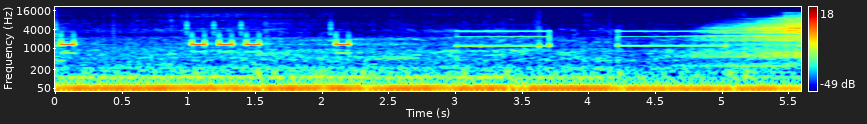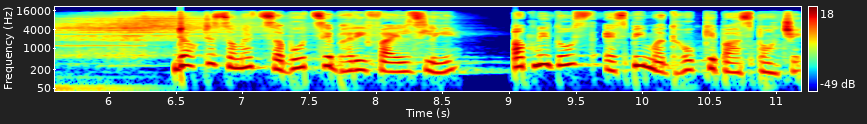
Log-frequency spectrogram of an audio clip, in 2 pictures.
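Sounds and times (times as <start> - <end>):
constant low hum: 0.0 - 8.1
telephone keypad dialing tones: 3.0 - 5.0
speech: 6.5 - 11.1.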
